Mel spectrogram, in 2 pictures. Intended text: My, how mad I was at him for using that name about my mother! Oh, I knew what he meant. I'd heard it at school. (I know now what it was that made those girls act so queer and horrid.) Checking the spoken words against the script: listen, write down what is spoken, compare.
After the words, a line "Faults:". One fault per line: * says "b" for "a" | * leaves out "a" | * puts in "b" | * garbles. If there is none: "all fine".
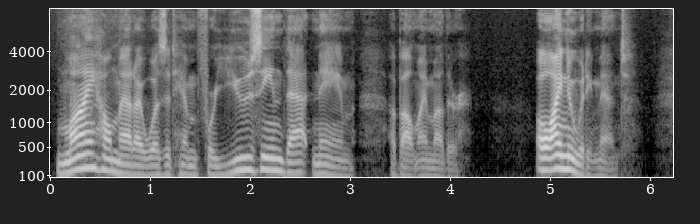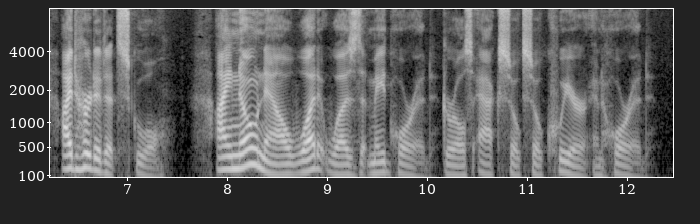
My, how mad I was at him for using that name about my mother! Oh, I knew what he meant. I'd heard it at school. (I know now what it was that made horrid girls act so so queer and horrid.)
Faults:
* says "horrid" for "those"
* puts in "so"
